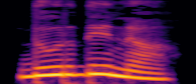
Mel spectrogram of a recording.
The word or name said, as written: ದೊರೆತನ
